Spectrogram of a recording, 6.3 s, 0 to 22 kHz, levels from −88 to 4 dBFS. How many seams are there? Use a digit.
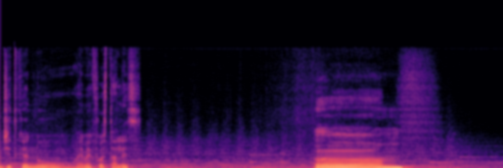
0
